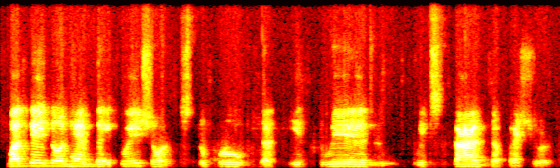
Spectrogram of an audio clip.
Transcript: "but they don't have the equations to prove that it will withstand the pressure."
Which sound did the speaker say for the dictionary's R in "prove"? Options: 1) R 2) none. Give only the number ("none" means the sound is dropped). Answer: 1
